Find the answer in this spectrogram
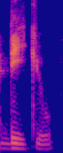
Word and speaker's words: deque: जिसका नाम है DEQUE, इसको बोलते हैं डेक। इसको क्या बोलते हैं, डेक, कि इस क्यों इसकी प्रोनाउंसिएशन ये है, ठीक है, डेक।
